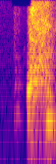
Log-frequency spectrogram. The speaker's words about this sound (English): bless you. Thank you.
